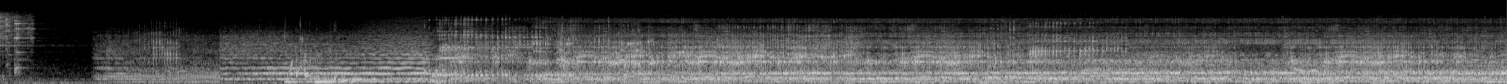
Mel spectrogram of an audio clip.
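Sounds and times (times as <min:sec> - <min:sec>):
long cartoon belch: 0:04.1 - 0:15.0.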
